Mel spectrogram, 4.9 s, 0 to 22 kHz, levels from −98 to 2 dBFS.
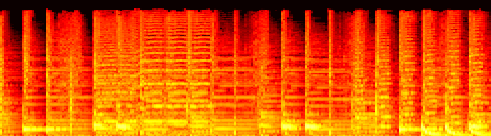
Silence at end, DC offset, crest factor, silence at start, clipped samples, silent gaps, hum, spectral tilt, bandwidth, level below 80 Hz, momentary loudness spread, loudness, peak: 0 s; under 0.1%; 14 dB; 0 s; under 0.1%; none; none; -4.5 dB/octave; 16.5 kHz; -32 dBFS; 7 LU; -19 LUFS; -4 dBFS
